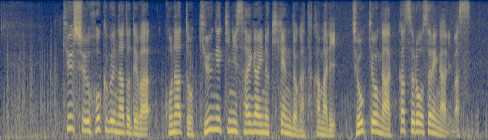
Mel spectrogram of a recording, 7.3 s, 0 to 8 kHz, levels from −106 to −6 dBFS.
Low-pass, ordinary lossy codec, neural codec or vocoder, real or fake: none; none; none; real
